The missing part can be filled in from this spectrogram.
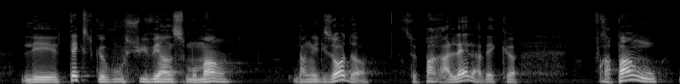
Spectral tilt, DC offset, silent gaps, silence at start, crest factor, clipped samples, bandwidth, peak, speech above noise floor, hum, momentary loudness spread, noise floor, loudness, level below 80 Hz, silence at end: -7 dB/octave; under 0.1%; none; 0.2 s; 22 dB; under 0.1%; 13.5 kHz; -4 dBFS; 37 dB; none; 14 LU; -60 dBFS; -24 LUFS; -66 dBFS; 0.25 s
